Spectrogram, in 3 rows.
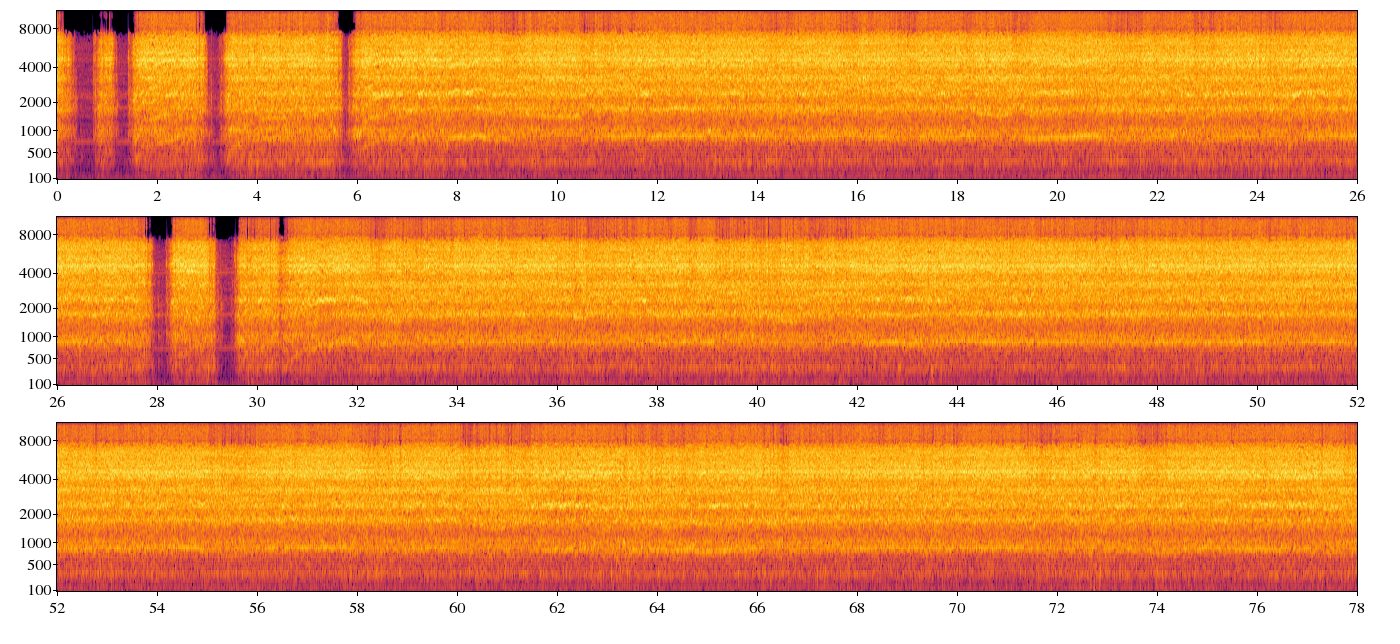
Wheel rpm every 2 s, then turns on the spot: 40, 120, 160, 180, 210, 220, 230, 220, 230, 220, 220, 220, 220, 190, 90, 170, 230, 240, 230, 230, 220, 220, 230, 230, 230, 240, 230, 230, 240, 230, 220, 210, 220, 230, 230, 230, 220, 220, 210.
none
